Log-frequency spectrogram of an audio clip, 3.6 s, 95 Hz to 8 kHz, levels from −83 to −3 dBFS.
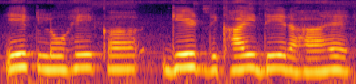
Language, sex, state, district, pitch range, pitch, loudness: Hindi, female, Uttar Pradesh, Lalitpur, 205-225 Hz, 215 Hz, -15 LUFS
